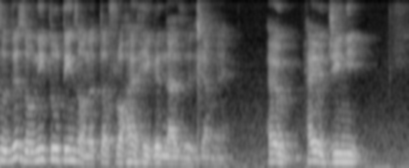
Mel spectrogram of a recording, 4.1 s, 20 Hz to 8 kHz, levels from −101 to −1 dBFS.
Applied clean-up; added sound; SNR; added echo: none; none; none; none.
